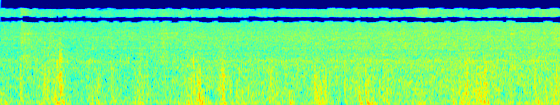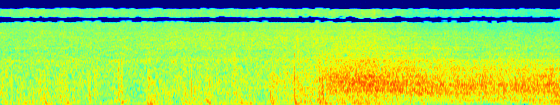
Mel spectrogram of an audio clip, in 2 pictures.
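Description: Wind buffeting a microphone held out of a moving train's window, over the rumble of the train running on the track. A rushing hiss grows louder over the last two seconds.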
